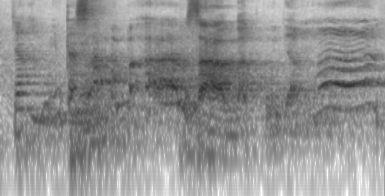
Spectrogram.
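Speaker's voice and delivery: high, laughing "Jangan minta sabar"; laughing exhortation. Real, not acted. Preacher teasing the congregation, laughing high. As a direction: laugh through the warning.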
